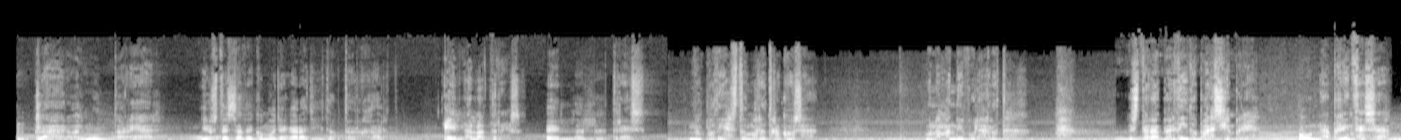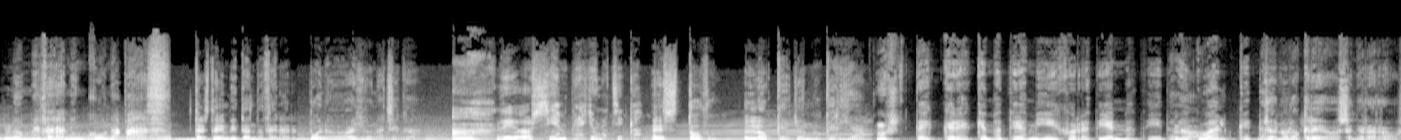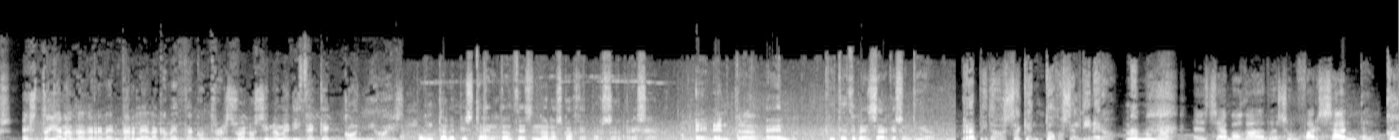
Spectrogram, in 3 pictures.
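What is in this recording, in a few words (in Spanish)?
doblaje España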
